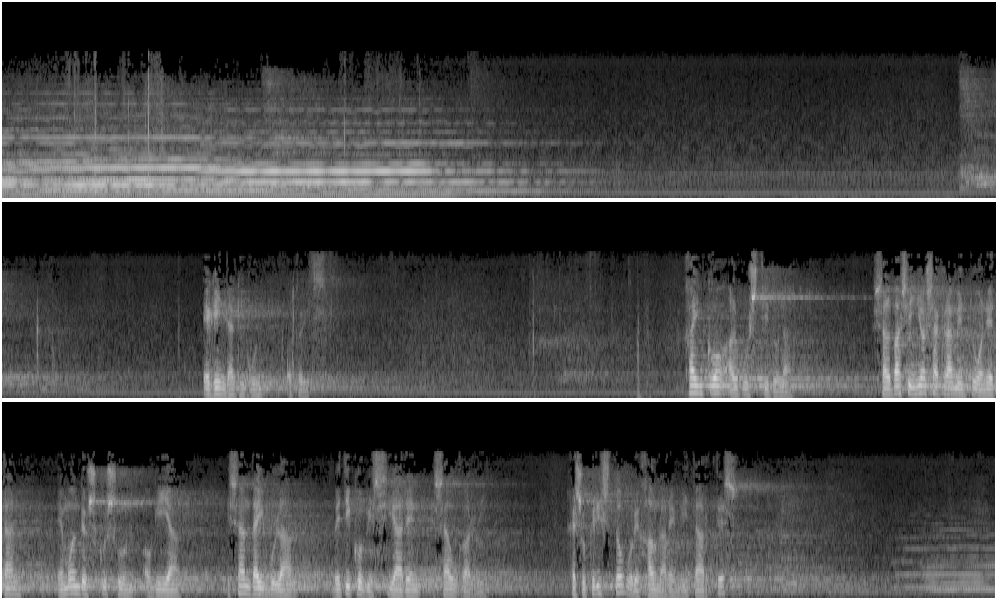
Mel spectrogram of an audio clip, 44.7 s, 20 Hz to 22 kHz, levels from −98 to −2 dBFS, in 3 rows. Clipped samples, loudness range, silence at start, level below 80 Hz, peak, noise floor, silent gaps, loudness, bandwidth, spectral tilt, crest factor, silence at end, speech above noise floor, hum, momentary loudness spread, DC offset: under 0.1%; 19 LU; 0 s; -62 dBFS; -12 dBFS; -59 dBFS; none; -31 LUFS; 7.6 kHz; -4 dB/octave; 22 dB; 0 s; 28 dB; 50 Hz at -60 dBFS; 24 LU; under 0.1%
